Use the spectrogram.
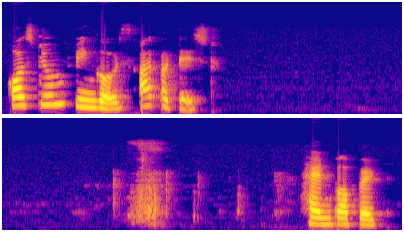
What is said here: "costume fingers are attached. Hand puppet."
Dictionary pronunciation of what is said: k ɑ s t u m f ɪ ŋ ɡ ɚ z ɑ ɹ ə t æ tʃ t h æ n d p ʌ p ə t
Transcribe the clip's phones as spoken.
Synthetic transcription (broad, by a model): k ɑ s t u m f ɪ ŋ ɡ ɚ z ɑ ɹ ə t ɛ s t h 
